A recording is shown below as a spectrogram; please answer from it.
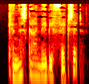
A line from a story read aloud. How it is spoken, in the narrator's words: John whispered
